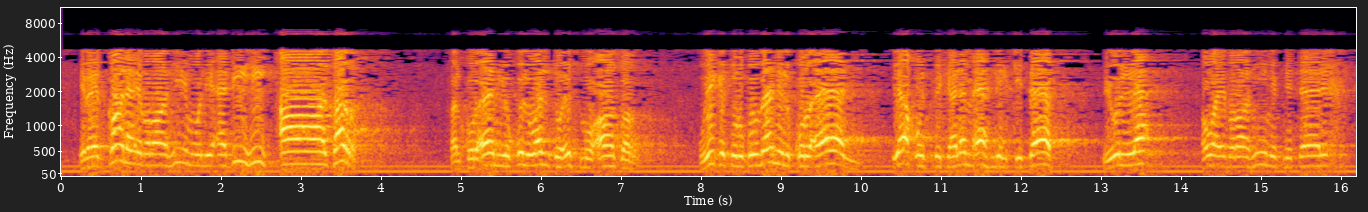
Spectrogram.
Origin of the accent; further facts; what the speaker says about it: Egypt; ده احنا كمصريين بنسمي الواحد اسمين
